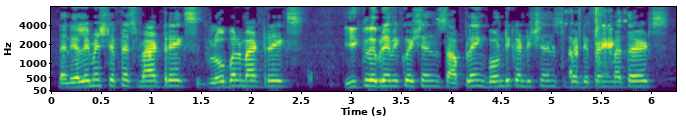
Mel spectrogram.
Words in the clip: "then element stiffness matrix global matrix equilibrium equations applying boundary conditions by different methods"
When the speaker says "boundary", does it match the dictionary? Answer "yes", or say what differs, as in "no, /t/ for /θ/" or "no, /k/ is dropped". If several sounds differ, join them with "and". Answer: no, /ɹ/ is dropped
